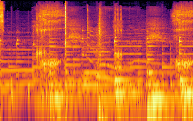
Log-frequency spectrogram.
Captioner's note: both snoring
